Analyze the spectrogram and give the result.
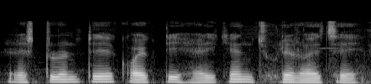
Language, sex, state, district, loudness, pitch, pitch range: Bengali, male, West Bengal, Alipurduar, -18 LUFS, 110 Hz, 105-120 Hz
